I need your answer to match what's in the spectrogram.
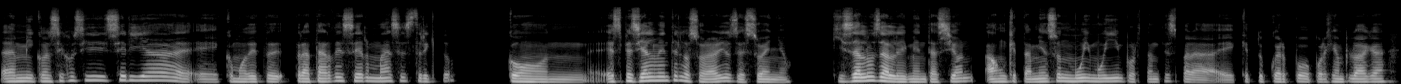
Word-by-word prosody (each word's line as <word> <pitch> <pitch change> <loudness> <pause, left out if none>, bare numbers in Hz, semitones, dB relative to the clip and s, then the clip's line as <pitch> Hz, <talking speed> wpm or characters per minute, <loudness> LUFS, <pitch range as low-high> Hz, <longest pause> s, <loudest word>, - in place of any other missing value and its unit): em, 140 +2 +1
mi 150 -1 +1
consejo 145 +5 -3
sí 190 +1 -2
sería, 190 -4 0
eh 120 -2 -6
eh, - - -12
como 130 -1 -2
de 130 0 +1
t 130 0 -2
tratar 135 0 +1
de 170 +2 -1
ser 160 -1 +1
más 150 +1 -1
estricto 150 +1 -6 0.5
con 120 -5 +1
especialmente 165 +7 +2
los 155 -7 0
horarios 135 +4 +1
de 115 -2 -2
sueño. 115 0 -1 0.4
Quizás 150 +4 +4
los 180 +1 +4
de 165 - +8
alimentación, 125 +2 +2
aunque 125 +1 0
también 130 +2 0
son 150 +2 +2
muy, 150 +2 +3
muy 145 0 +1
importantes 140 0 -5
para, 110 -5 -3
eh, 105 -1 -6
que - - -10
tu 130 -1 -8
cuerpo, 130 0 -2
por 125 - -3
ejemplo, 130 +1 -2
haga, 130 0 0
135 Hz, 165 wpm, -24 LUFS, 125-155 Hz, 0.5 s, de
